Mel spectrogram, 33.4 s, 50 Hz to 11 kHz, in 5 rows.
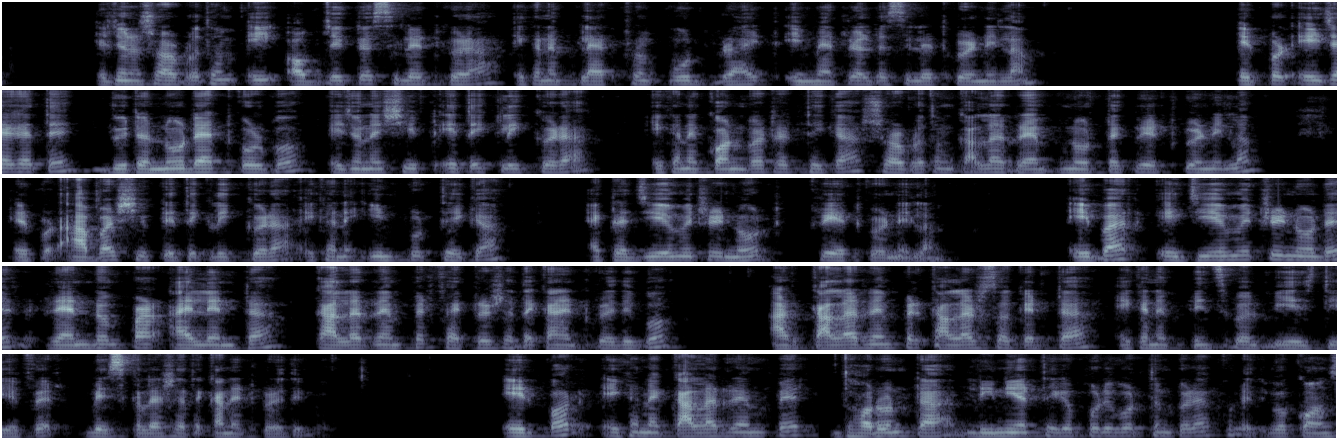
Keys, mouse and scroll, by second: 0.4 g, 4.3-5.4 middle drag, 4.3-5.0 scroll up 3, 5.0-5.4 scroll down 2, 8.4 shift+a, 8.5 shift+a, 12.4 middle click, 13.6 shift+a, 22.4 middle click, 22.4-23.0 scroll down 2, 28.8 middle click, 29.1-29.9 middle drag, 29.1-29.5 scroll down 2, 30.1 click.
